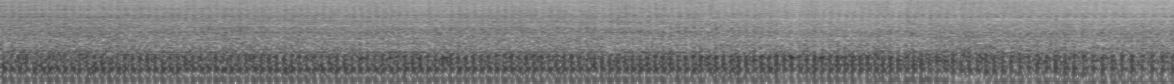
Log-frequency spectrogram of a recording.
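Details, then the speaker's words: Yard Machines riding mower with the deck reinstalled: a steady small-engine drone, and the blades keep turning after disengaging. The tensioner pulley's return spring is too weak to pull it back all the way, so the blades won't disengage. "ah as you can hear the blades are still turning unfortunately so i can't get that tensioner pulley right for some reason i can't get that return spring to work despite it's like it just doesn't want to bring it back all the way"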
